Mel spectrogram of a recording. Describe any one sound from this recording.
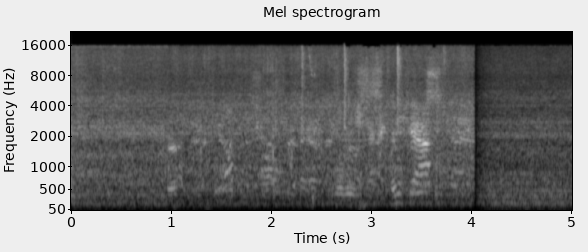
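A jet airliner's cabin hums steadily.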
